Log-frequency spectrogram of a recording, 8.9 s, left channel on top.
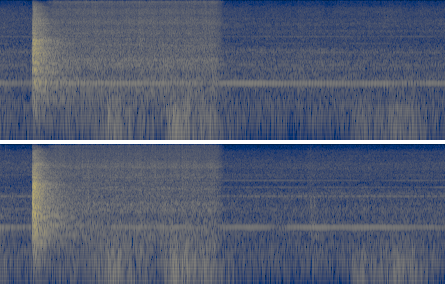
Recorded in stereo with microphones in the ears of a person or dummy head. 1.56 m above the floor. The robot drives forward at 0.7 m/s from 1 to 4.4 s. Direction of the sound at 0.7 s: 30° right (ahead or behind).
